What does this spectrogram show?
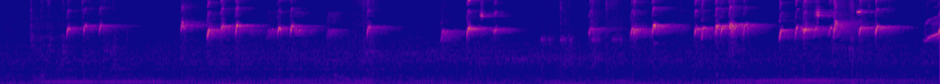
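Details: European goldfinch male uttering stimulating calls that spark rival males' singing; repeated tinkling twitters and rising chirps, growing denser toward the end, over a faint low hum.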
